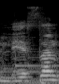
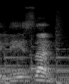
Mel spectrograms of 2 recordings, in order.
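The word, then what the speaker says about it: lesson: पर इसको हम लोग लेसन कहेंगे। लेसन, अ का ध्वनि निकालेंगे, ओ का ध्वनि नहीं। लेसोन इस प्रकार से नहीं, लेसन।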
